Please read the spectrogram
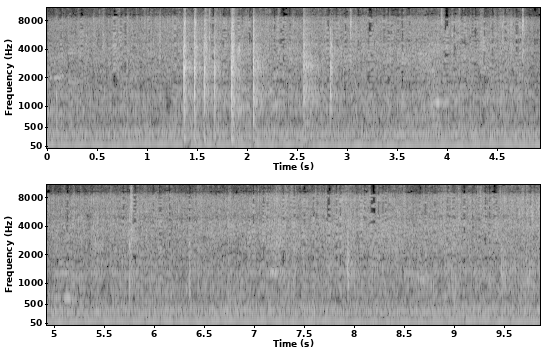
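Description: Spatula stirring and scraping simmering beef mince in a non-stick frying pan, with a quick run of sharp clicks from the utensil against the pan about a second and a half in and a few single clicks later, over a steady low hum.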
